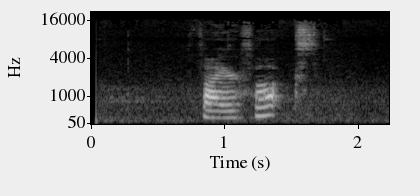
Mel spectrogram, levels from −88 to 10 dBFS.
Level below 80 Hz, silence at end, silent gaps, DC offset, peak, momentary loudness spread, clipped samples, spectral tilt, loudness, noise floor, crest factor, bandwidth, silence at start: -72 dBFS; 0.55 s; none; under 0.1%; -2 dBFS; 12 LU; under 0.1%; -2.5 dB/octave; -21 LUFS; -53 dBFS; 22 dB; 16.5 kHz; 0.85 s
